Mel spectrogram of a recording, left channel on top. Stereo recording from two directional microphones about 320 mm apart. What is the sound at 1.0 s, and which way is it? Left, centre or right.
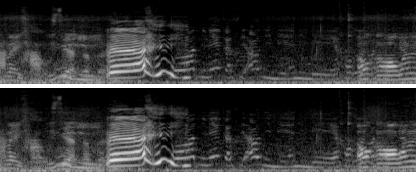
Speech, centre.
